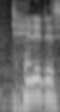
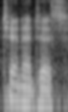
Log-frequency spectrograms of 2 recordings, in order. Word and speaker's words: tinnitus: But the thought is that tinnitus is basically a part of your hearing spectrum.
